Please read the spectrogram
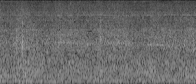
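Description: Wrap-around labeling machine and its bottle conveyor running with a steady mechanical noise, with one short click shortly after the start.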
